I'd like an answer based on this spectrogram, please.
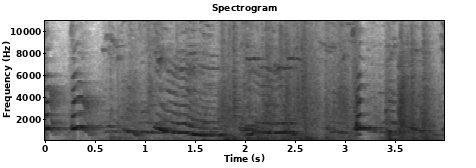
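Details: Amstaffs at a breeding kennel give drawn-out, falling whines and short yelps. The cries ripple through in wavering strands with brief gaps between them, and a gentle female voice murmurs in the background.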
